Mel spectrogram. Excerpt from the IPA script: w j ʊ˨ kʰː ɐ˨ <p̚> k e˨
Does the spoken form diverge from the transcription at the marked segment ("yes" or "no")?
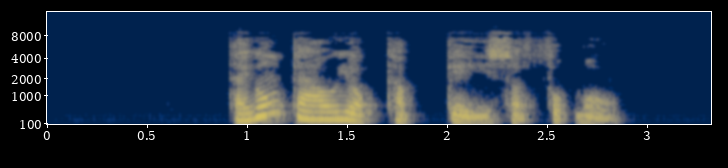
no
